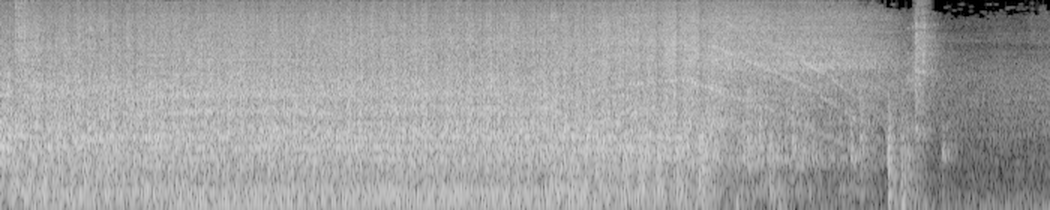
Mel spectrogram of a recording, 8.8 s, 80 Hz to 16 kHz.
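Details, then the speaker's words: Cheap Temu 10 hp, 411 cc diesel (3,600 rpm max) cranks with fast, even chuffs about four per second, then winds down without firing; owner suspects no or bad diesel in the tank and plans to drain it and refill with fresh fuel. "So it's not running. I mean, it could be like there could be not diesel in the fuel tank."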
